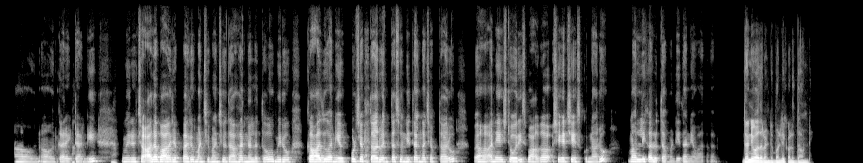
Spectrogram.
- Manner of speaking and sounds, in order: other background noise; in English: "స్టోరీస్"; in English: "షేర్"
- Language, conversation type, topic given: Telugu, podcast, ఎలా సున్నితంగా ‘కాదు’ చెప్పాలి?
